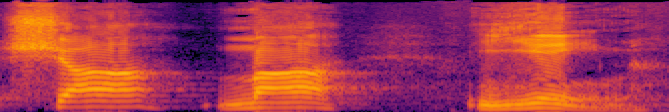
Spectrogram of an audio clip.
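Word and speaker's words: שמים: word for Heavens called Shin Yim sha ma Yim that's how the word is pronounced and this word right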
